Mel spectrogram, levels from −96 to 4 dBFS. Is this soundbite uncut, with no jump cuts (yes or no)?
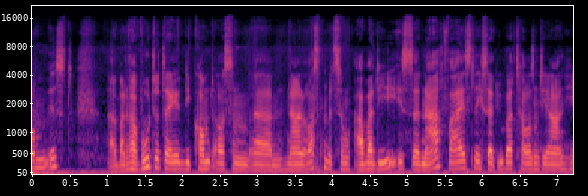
no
